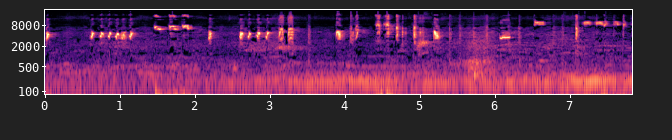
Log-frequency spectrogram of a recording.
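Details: Sunbird called kolibri ninja singing gacor as training material for other birds: quick runs of high rattling notes, then scattered sharp chirps and thin whistles, over a low background murmur.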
